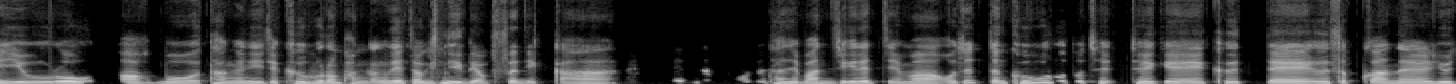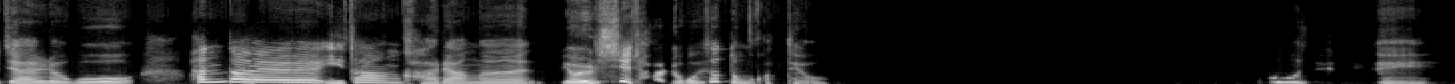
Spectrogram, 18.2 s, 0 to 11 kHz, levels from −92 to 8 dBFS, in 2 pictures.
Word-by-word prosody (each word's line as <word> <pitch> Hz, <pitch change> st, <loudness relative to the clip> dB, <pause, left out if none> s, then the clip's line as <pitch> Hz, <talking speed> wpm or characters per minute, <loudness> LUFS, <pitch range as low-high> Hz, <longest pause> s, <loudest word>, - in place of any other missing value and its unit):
이후로 185 Hz, +1 st, +1 dB, 0.2 s
아 230 Hz, -1 st, 0 dB
뭐 175 Hz, -2 st, -3 dB
당연히 215 Hz, 0 st, -3 dB
이제 175 Hz, +1 st, -4 dB
그 185 Hz, +1 st, -3 dB
후론 225 Hz, +1 st, -1 dB
반강제적인 215 Hz, +2 st, -2 dB
일이 170 Hz, -1 st, 0 dB
없으니까 200 Hz, +5 st, -4 dB, 0.4 s
핸드폰을 230 Hz, -, -13 dB
다시 190 Hz, -2 st, -2 dB
만지긴 165 Hz, +6 st, -1 dB
했지만 190 Hz, -3 st, -1 dB
어쨌든 240 Hz, +3 st, -4 dB
그 225 Hz, 0 st, -2 dB
후로도 245 Hz, -4 st, -3 dB
제 195 Hz, -2 st, -6 dB
되게 200 Hz, 0 st, 0 dB
그때의 210 Hz, +1 st, 0 dB
습관을 220 Hz, -3 st, -2 dB
유지하려고 200 Hz, -, +1 dB, 0.3 s
1 345 Hz, +2 st, +4 dB
달 315 Hz, -5 st, +6 dB
이상 280 Hz, +5 st, 0 dB
가량은 200 Hz, +4 st, -3 dB, 0.2 s
10 205 Hz, +4 st, +9 dB
시에 435 Hz, +10 st, +5 dB
자려고 215 Hz, +4 st, -3 dB
했었던 405 Hz, +9 st, -1 dB
것 -, -, -10 dB
같아요. -, -, -14 dB, 2.7 s
어 295 Hz, -, -11 dB
네 275 Hz, -, -4 dB, 0.5 s
네. -, -, -10 dB
210 Hz, 255 characters per minute, -21 LUFS, 195-235 Hz, 2.7 s, 10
